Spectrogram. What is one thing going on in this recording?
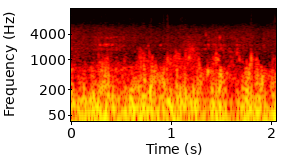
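A spinning reel's handle is cranked.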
